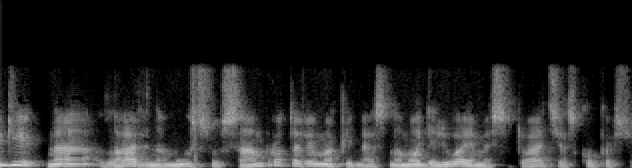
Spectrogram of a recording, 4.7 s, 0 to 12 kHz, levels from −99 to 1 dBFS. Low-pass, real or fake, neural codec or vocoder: 7.2 kHz; real; none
